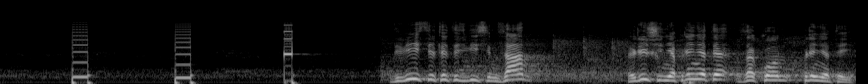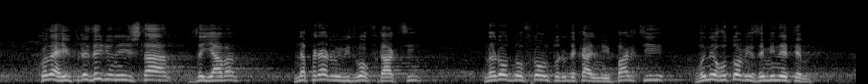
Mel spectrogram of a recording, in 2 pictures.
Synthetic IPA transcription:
d̪ʋʲisʲtʲit̪ɾɪtt͡sʲːɐtʲʋʲisʲimzɐ | ɾʲiʃenʲːɐpɾɪnʲɐt̪ɛzɐkɔnpɾɪnʲɐt̪ɪj | kɔlˠɛɦɪjwpɾezɪdʲijʊnɛjʲijʃlˠɑzɐjɑʋɐ | nɐpɾɛɾʋʊʋʲid̪ʋɔxfɾɑkt͡sʲij | nɐɾɔd̪nɔɦɔfɾɔnt̪ʊɾɐd̪ɪkɑlʲnɔjipɑrtʲiji | ʋɔnɪɦɔt̪ɔʋʲizɐmʲinɪt̪ɪ

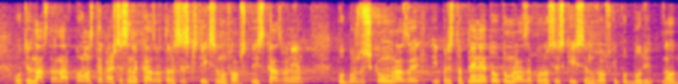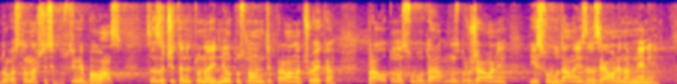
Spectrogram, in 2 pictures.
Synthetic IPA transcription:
o̰t̪ɛd̪nast̪ɾɐnafpɤlˠnəst̪ɛp̬ɛnʃt̪ɛsɛnɐkazvɐt̪ɾɐsiskit̪ɛiksɛnofɔpskʲi̥t̪ɛiskazvɐniə | pod̪̚buʒd̪əʃɛ̥kɐmomɾazəipɾɛst̪ɐplɛniət̪əot̪omɾazəpoɾɐsiskiksɛnofɔpskʲipod̪̚bud̪iɐod̪ːɾuɡəst̪ɾɐnaʃt̪ɛsɛpo̥st̪iɡnɛbɐlˠans | sɐzːɐt͡ʃit̪ɐnɛt̪onɐɛd̪niot̪osnɔvnit̪ɛpɾɐvanɐt͡ʃovɛkə | pɾʔavot̪onɐsvobod̪anɐzd̪ɾʊʒavɐnɛ | isvobod̪anɐizɾɐzjavɐnɛnɐmnɛnḭɛ̰

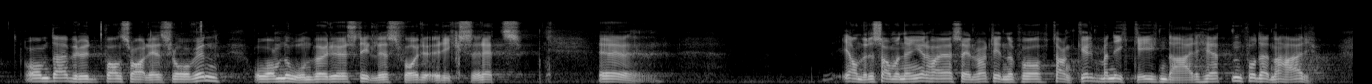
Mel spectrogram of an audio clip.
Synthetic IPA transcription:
ɔmd̪ɛæɾbɾʉd̪ːpʰɔɑnsʋɑːɭɪheːt̪sloːʋənʔɔɔmnuːənbøɾst̪ɪlːəsfɔɾɾɪksɾɛt̪ː | ɪɑnd̪ɾəsɑmːənhɛŋːəɾɦɑɾjæɪsɛlːʋæʈːɪnːəpʰɔt̪ʰɑŋkəɾmɛnɪkːəɪnæːɾɦeːt̪npʰɔd̪ɛnːəɦæːɾ

